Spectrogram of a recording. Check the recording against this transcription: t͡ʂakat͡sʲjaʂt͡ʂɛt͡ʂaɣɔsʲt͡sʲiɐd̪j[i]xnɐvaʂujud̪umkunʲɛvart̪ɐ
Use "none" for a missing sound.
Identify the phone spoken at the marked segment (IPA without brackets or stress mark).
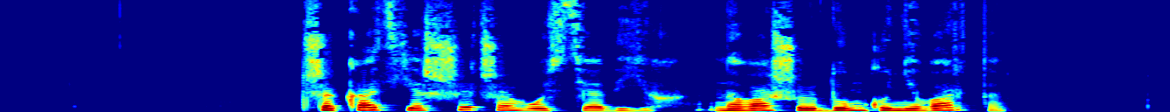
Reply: i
